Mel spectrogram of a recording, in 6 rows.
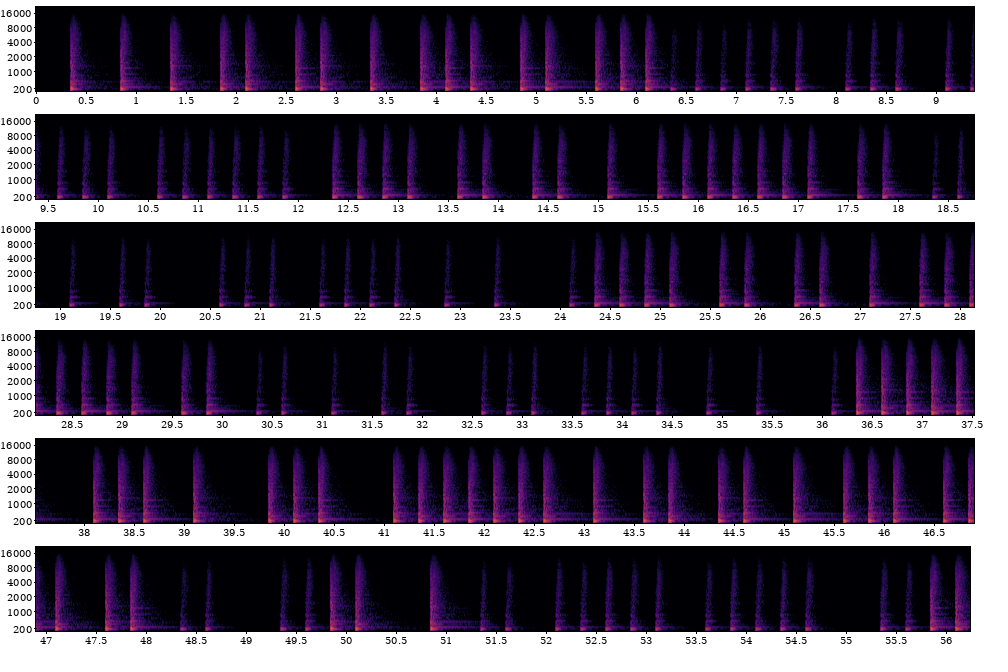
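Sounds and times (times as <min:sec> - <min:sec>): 
snare drum beat: 0:00.4 - 0:11.8, 0:12.4 - 0:18.0, 0:24.2 - 0:30.7, 0:36.1 - 0:48.7, 0:49.4 - 0:54.7, 0:55.4 - 0:56.2.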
